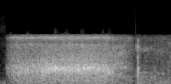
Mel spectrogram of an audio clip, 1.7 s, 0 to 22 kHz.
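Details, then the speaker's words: Adult 911 police dispatcher snoring while asleep on the job, heard over a telephone line during a call: one long, harsh, rattling inspiratory snore, then a brief snort. "The next day, 5 minutes of snoring until a supervisor got involved."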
